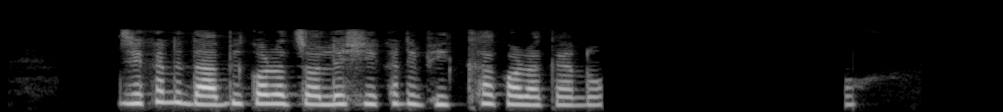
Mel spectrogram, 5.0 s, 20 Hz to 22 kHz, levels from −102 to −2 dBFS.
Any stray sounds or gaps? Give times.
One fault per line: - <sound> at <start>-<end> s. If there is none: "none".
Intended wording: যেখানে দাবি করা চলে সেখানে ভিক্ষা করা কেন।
none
